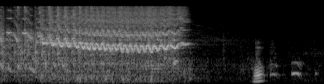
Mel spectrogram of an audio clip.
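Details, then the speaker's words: 1980s MG/Austin Rover turbo barn-find car, first start attempts after long storage; loud high screech holds about two seconds while turning over then cuts off, belt slipping on a seized power steering pulley. "again y that squeak is that a belt sounds like theate belt oh TR yeah wonder if it's seized something's squealing so something's slipping"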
